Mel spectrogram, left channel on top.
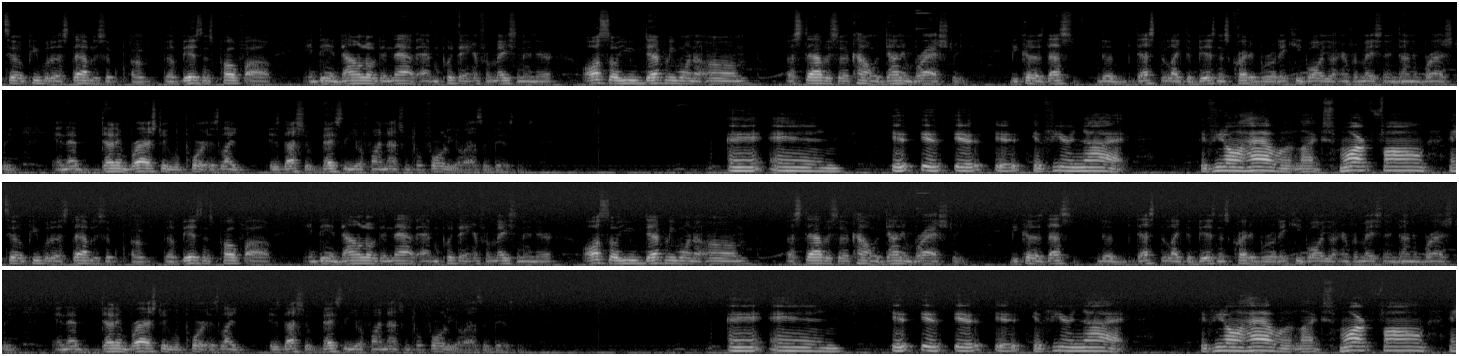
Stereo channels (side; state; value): right; noise; hiss, 12 dB below the sound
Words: tell people to establish a business profile and then download the NAV app and put that information in there. Also, you definitely want to establish an account with Dun & Bradstreet, because that's the the business credit bureau. They keep all your information in Dun & Bradstreet, and that Dun & Bradstreet report that's basically your financial portfolio as a business. And if you don't have a smartphone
